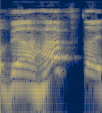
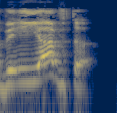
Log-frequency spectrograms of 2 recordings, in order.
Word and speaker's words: Ve'ahavta: Então, em vez de falar Ve'ahavta et Hashem Elokeinu, você tem que amar o Eterno, teu Deus. Ele fala Ve'yavta, não pronuncia bem, significa você tem que fazer Deus teu inimigo.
